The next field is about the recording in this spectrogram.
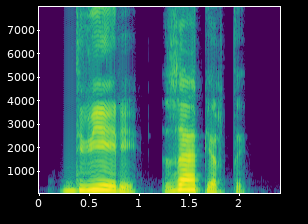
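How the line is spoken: Pleading question. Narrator (Russian): спросил он умоляющим голосом

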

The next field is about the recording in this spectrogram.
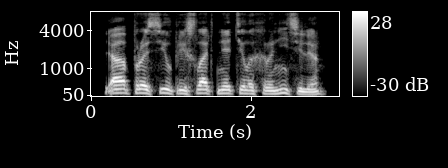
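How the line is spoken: Dry. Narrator (Russian): сказал он сухо

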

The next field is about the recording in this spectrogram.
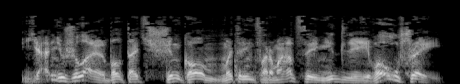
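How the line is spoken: Barking. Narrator (Russian): рявкнул Виноградов

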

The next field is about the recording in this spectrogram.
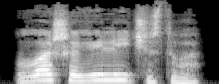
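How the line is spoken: Slightly hoarse, younger speaker. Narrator (Russian): хрипловато начал младший

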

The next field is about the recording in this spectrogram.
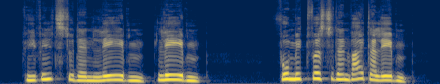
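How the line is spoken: Crying out. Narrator (German): rief Sonja

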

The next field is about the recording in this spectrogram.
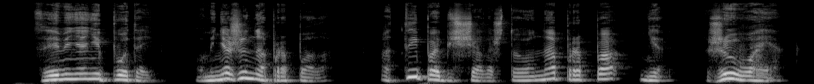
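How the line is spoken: Giggling, loud hiccup. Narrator (Russian): Он захихикал и громко икнул

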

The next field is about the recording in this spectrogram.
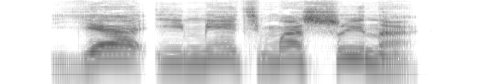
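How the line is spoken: Loud, deliberately separated words. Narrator (Russian): громко и раздельно проговорил я

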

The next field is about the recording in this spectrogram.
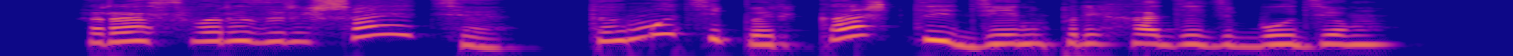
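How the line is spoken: Joyful. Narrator (Russian): радостно заверила всех Солька

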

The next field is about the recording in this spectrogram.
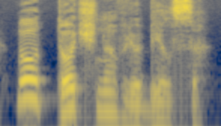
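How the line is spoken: Sigh. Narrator (Russian): вздохнула Ася

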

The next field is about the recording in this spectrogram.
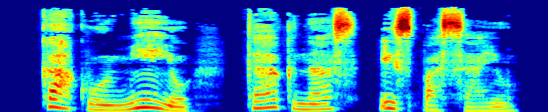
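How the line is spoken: Breathless. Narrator (Russian): выдохнула я

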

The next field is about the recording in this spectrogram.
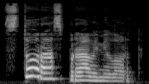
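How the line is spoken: Exclaimed. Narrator (Russian): воскликнул Эдуард

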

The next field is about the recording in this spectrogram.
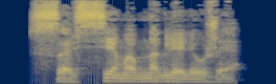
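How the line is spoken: Angry growl, bearded warrior. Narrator (Russian): зло рыкнул бородатый воин

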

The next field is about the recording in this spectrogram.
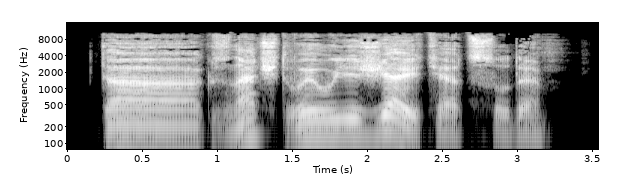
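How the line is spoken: Calm question. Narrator (Russian): спросила Бианка спокойно

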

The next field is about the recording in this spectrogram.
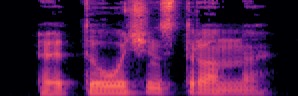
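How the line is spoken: Muttering. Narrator (Russian): пробормотал Куай-Гон

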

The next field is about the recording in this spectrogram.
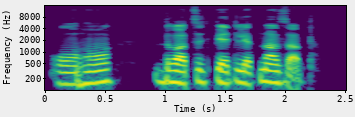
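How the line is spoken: Commanding, authoritative tone. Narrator (Russian): объявила она генеральским тоном

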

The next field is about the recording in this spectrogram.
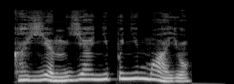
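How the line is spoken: Uncertain speech. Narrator (Russian): неуверенно заговорила я

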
